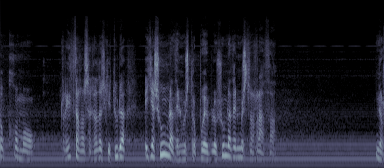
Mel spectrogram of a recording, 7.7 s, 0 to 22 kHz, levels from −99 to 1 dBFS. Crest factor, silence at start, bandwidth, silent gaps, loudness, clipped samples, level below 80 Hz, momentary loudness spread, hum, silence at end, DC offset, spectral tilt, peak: 22 dB; 0 s; 15.5 kHz; none; -41 LUFS; under 0.1%; -74 dBFS; 24 LU; 50 Hz at -65 dBFS; 0 s; under 0.1%; -3 dB/octave; -22 dBFS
